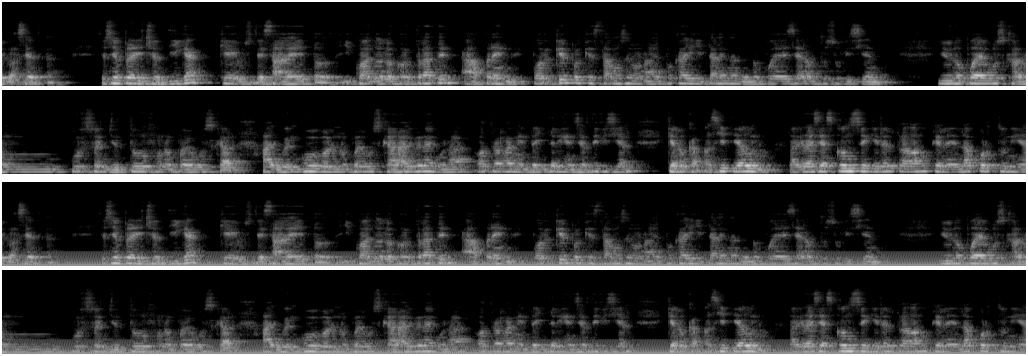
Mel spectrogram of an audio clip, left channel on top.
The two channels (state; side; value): noise; right; hum, 5 dB below the sound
